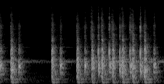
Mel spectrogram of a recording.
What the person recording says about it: there's a very distinctive ping when you type on it you can hear like a ping sound that resonates inside the key switches all of them they kind of resonate off each other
